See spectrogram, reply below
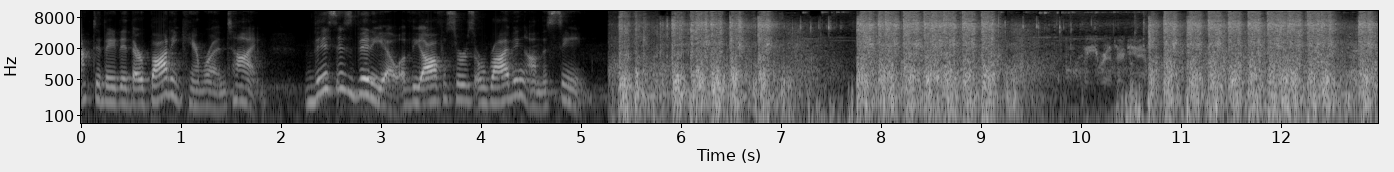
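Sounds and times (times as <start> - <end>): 
speech: 0.0 - 7.1
gunfire exchanged in a police shootout: 5.3 - 12.9.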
